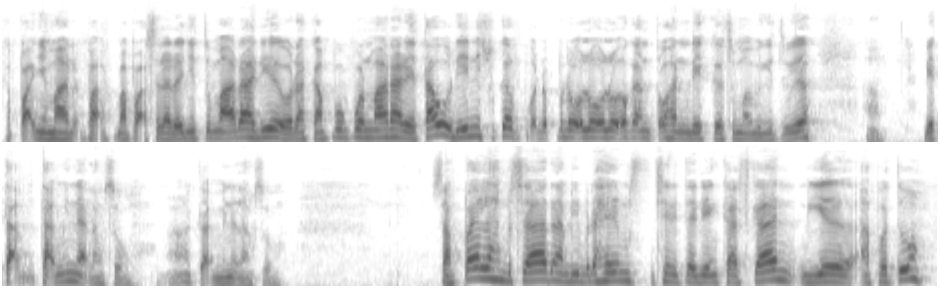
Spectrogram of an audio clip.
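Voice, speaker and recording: Lively storytelling preacher, fairly high voice. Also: male voice, brisk, lo-fi sound. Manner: animated, tags lines with rhetorical "ha?". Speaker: religious teacher. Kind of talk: sermon storytelling.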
